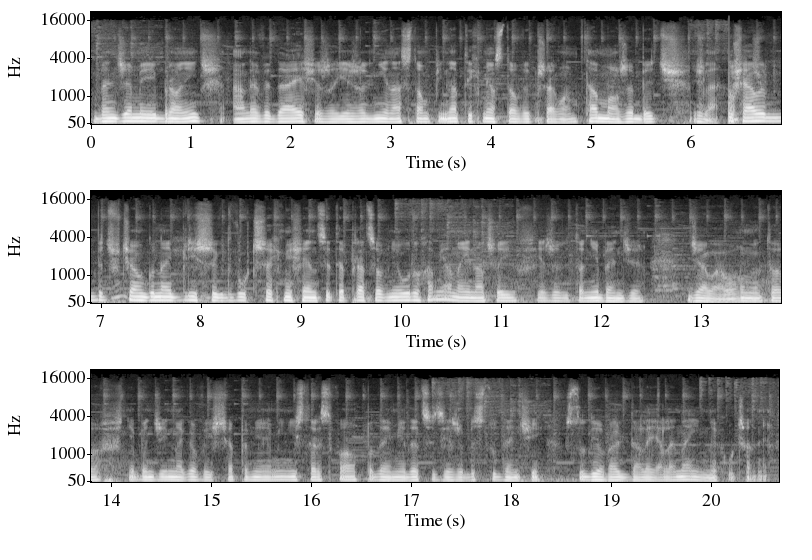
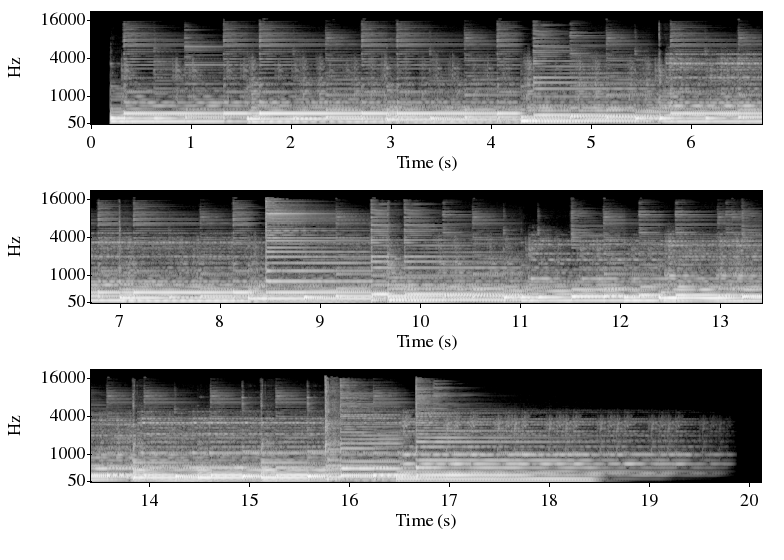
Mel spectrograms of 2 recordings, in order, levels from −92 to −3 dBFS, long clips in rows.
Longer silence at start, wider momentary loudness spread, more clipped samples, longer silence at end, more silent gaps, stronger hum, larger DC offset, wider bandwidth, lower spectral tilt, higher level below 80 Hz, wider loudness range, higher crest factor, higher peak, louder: second, 0 s vs 0.2 s; first, 8 LU vs 4 LU; neither; second, 0 s vs 0.7 s; neither; neither; neither; about the same, 16 kHz vs 17 kHz; about the same, -6.5 dB/octave vs -7 dB/octave; about the same, -34 dBFS vs -34 dBFS; about the same, 4 LU vs 2 LU; about the same, 12 dB vs 12 dB; about the same, -2 dBFS vs 0 dBFS; about the same, -14 LUFS vs -13 LUFS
